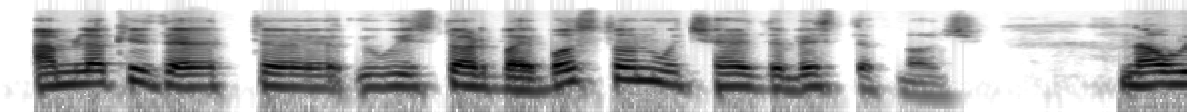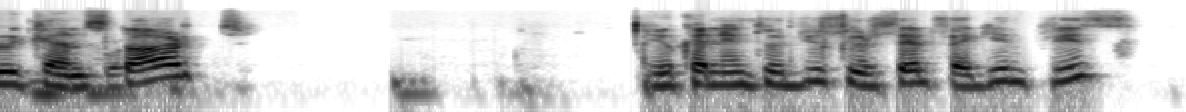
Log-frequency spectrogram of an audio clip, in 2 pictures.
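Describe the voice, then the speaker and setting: Moderate-paced speech with an Arabic accent and long, frequent pauses. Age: 60s. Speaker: cardiologist and course organizer. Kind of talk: meeting introduction. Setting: video call.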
